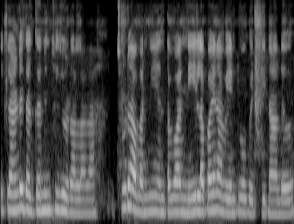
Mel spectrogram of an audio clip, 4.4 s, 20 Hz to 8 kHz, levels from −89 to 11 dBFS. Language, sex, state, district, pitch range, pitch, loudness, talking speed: Telugu, female, Andhra Pradesh, Anantapur, 185-220 Hz, 195 Hz, -23 LUFS, 120 wpm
